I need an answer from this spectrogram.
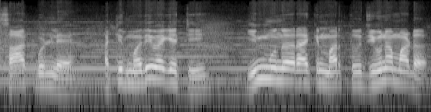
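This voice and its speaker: A man's voice: on the high side, expressive, moderate pace, music in the background, natural voice. A young man playing a blunt village friend, with a North Karnataka Kannada accent. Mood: teasing. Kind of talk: short film acting.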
